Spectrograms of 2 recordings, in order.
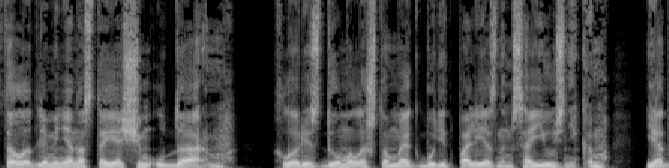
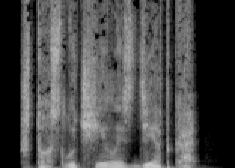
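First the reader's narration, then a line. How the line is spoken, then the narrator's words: Whisper. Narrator (Russian): прошептала Хлорис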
